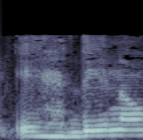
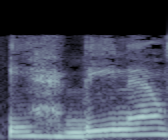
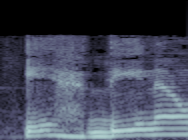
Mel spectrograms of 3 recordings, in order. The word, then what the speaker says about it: اهدنا: البعض يقول اهدنا الصراط المستقيم، اهدنا نا نا، وهذا خطأ، والصواب أن يرقق النون والألف، اهدنا الصراط نا نا، اهدنا الصراط المستقيم.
